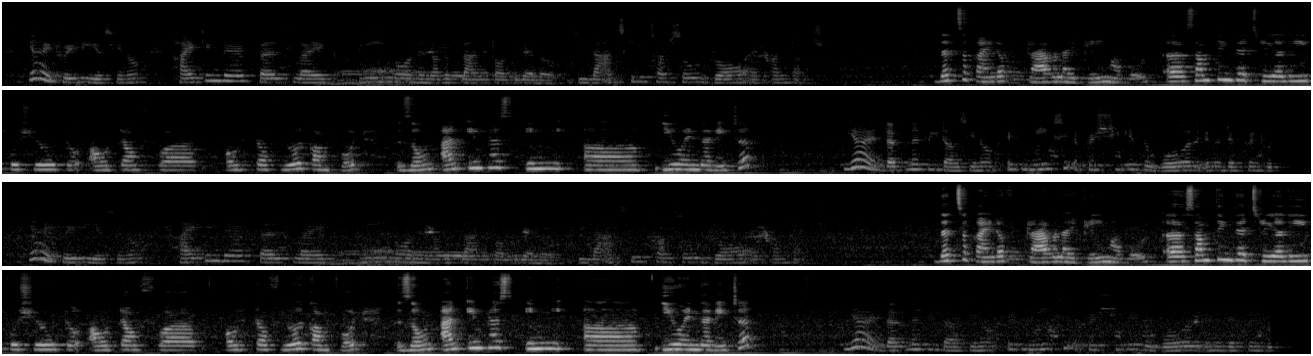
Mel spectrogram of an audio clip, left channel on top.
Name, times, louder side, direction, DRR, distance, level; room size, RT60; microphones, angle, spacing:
voice 1, 0.0-8.2 21.5-25.8, left 3 dB, 80° left, 5 dB, 2.7 m, -46 dB
sound 1, 2.5-5.6 5.9-6.0 6.3-6.4 6.6-6.8 8.0-8.1 9.8-10.7, right 2 dB, 50° left, 6.6 m, -53 dB
voice 2, 9.3-15.0 15.3-16.7 17.0-20.6, right 4 dB, 55° right, 16 dB, 0.8 m, -32 dB
12.5 x 9.3 x 5.0 m, 0.39 s
head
